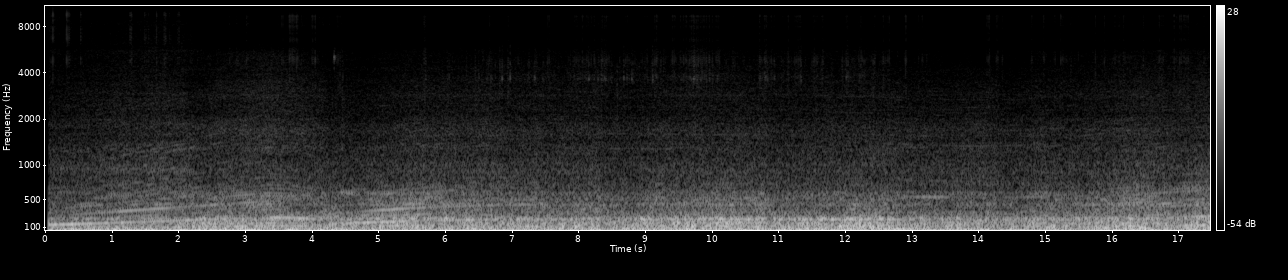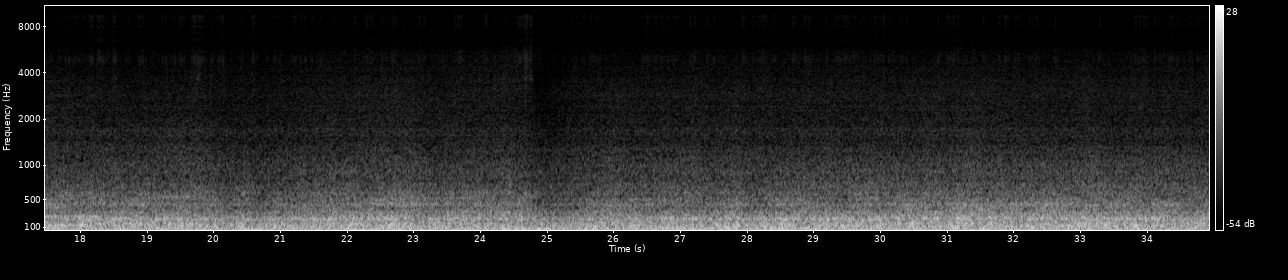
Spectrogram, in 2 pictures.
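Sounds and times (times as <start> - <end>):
low road noise rumble: 0.0 - 34.9
car engine accelerating: 0.1 - 13.1.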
